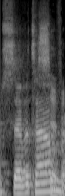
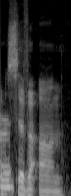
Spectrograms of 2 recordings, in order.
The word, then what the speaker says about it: Seva'an: Sevatam? Seva'an. like severed arm.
